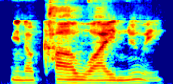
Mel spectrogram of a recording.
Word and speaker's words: Kawainui: Well, Hawaiian, just like the Filipino language, is very phonetic. And so if you break everything into syllables and you look for the vowels, and you pronounce them, then you're doing, you're going to be okay. So just like aloha, so it's aloha, or Hawaii, right? Or in case of my name, Kawainui.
